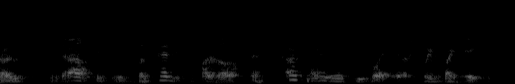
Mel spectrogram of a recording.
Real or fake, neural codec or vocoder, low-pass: fake; codec, 16 kHz, 2 kbps, X-Codec, HuBERT features, trained on LibriSpeech; 3.6 kHz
